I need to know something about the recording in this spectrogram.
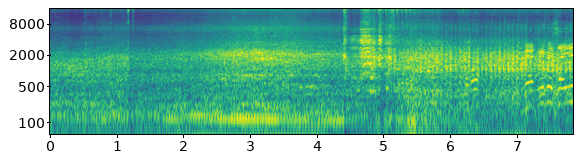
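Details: Swaraj 735 FE tractor with a Lucas TVS starter, after the starter was opened and cleared of a clicking no-start fault: the starter spins the diesel over with an even, steady churn and the engine catches; cranking sounds strong and healthy.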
